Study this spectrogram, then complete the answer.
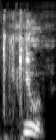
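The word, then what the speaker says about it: cute: ধরনের পরিবর্তন সৃষ্টি করবে যেমন সি ইউ টি কিউট আবার সাইলেন্ট ই না থাকার কারণে সি ইউ টি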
